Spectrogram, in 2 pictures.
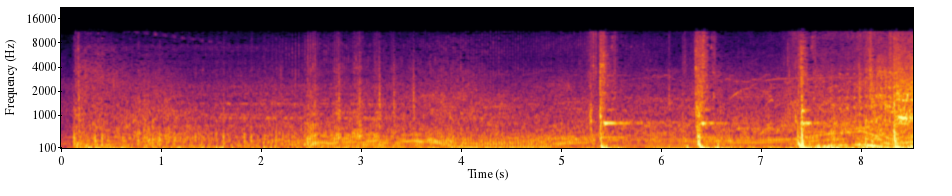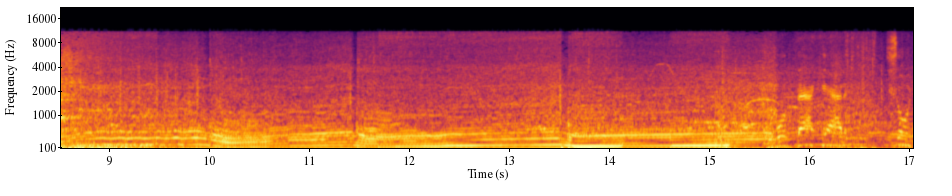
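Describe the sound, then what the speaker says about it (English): A motorbike engine revs and roars in the Motorfest racing game, the pitch rising and falling through sweeping surges, with a loud burst midway and a sustained drone under game sounds. "You get on that bike, driver, and you give me a two-wheeled concerto"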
